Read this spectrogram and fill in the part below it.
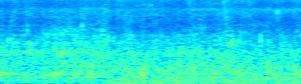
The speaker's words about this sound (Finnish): Tässä on ihana, kun tässä on muuten tämä tämmöinen ihan pienen pieni puro tässä, mikä Joo. menee varmaan just tuonne Immeljärveen.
